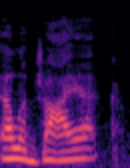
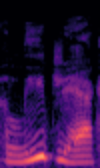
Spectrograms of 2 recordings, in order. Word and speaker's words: elegiac: I always said elegiac, and somebody wrote me a note giving me a link to the pronunciation of elegiac on Webster's or on some dictionary, and it was elegiac, and I had thought it was a joke.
